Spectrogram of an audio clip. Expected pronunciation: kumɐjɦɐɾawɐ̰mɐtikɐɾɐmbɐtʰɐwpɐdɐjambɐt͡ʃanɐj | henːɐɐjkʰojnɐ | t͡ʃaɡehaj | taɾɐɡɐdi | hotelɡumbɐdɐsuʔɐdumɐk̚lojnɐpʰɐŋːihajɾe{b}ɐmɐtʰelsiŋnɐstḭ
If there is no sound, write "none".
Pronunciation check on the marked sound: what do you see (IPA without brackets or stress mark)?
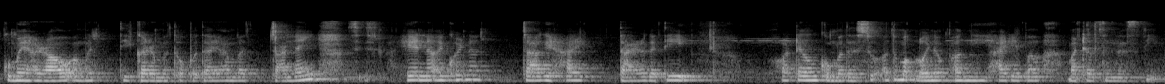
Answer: b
